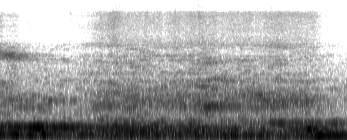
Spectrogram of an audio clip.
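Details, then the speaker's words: Maruti Eeco on test drive: steady low droning hum over road noise that starts and grows as speed rises; traced after removing wheel and drum to the center, a failed rear wheel hub bearing. "देखिए, हमने पहिया खोलकर drum निकाल लिया है। यह शोर इसके केंद्र से आ रहा है।"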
